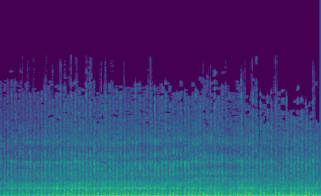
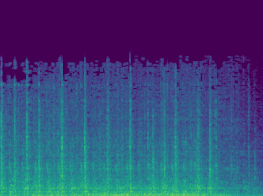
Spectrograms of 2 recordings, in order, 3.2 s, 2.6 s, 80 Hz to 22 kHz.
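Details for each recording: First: 2006 Zodiac 601XL SLSA aircraft engine on first start after 8 years sitting, with a new battery; tach 770 rpm, oil pressure 46: strong, even low thrumming about three pulses a second, healthy normal idle. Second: 2006 Zodiac 601XL plane that sat 8 years, cranking fast on a strong battery but never firing; fuel pressure reads zero and the owner suspects the fuel pumps or clogged lines.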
